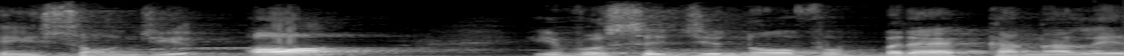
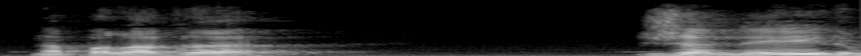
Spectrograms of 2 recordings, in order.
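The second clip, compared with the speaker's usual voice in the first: ordinary talk, nothing marked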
